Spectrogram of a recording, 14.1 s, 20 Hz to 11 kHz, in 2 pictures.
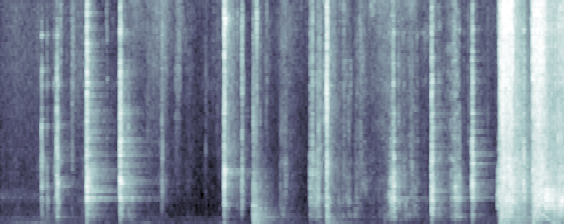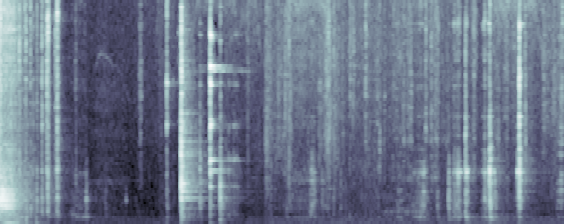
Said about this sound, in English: The lower strut bolt gets in the way of removing the upper caliper bracket bolt, so we're going to remove it using a 19mm socket and wrench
